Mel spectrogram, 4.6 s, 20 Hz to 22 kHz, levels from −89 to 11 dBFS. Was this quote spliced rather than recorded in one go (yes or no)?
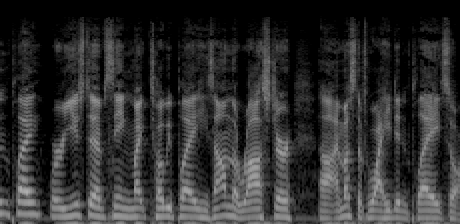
yes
